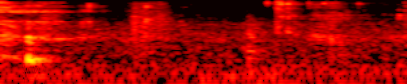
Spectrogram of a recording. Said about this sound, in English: I wonder if my eating this food and crunching is making you want some.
